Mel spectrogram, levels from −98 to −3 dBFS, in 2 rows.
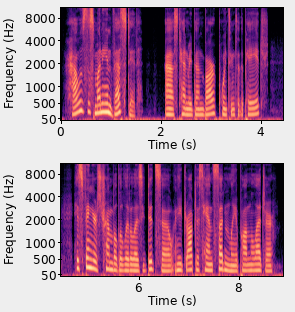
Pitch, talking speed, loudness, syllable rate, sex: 190 Hz, 205 wpm, -18 LUFS, 6.2 syllables/s, female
